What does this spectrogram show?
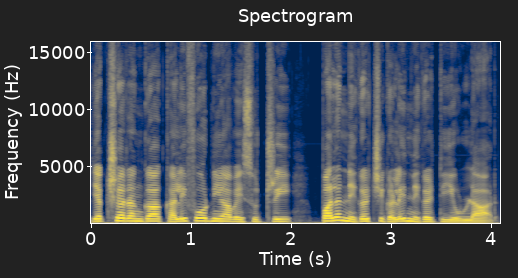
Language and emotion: Tamil, neutral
